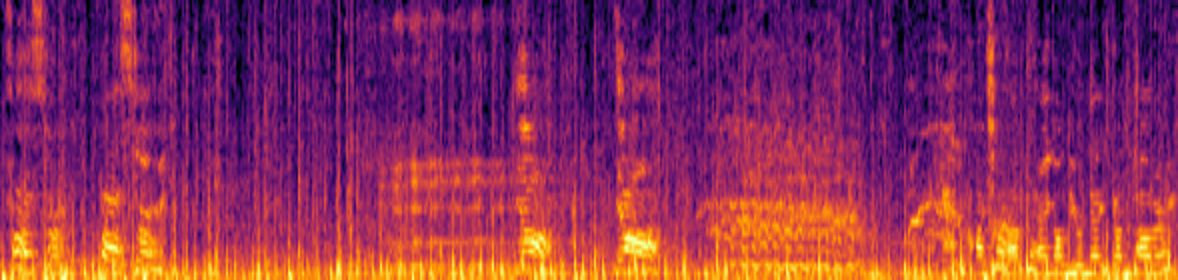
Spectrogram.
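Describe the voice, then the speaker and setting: A man's voice: very high voice, normal speed, heavy background noise. A man playing a timid, superstitious, fussy schoolmaster on horseback in an audio drama, talking nervously and theatrically to himself and his horse. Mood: panicked. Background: horse hooves and night ambience.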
